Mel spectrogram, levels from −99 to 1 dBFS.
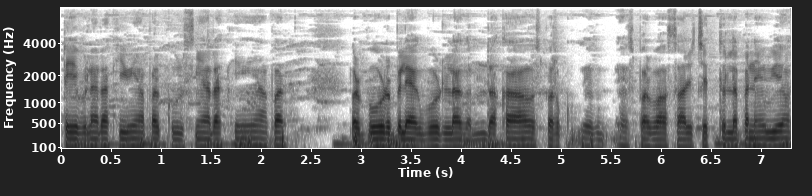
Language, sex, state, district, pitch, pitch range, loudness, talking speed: Hindi, male, Chhattisgarh, Kabirdham, 110 Hz, 105-110 Hz, -19 LUFS, 195 wpm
